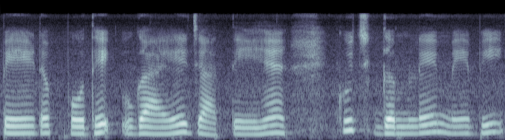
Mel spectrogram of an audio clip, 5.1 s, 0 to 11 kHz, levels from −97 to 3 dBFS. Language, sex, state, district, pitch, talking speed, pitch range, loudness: Hindi, male, Punjab, Fazilka, 170 Hz, 105 wpm, 165-180 Hz, -18 LUFS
